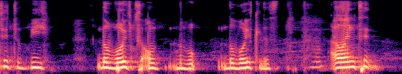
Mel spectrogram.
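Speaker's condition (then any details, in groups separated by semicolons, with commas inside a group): Spastic cerebral palsy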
